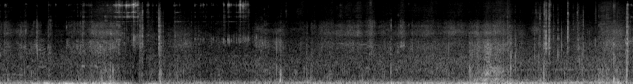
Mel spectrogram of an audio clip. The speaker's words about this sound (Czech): Takže si musím vzít klíčky.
